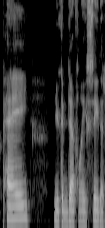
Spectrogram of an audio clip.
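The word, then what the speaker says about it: פ: Um, and that's the idea of the letter pay. You can definitely see that it has a P sound to it. Uh, so with the dot, it's the regular P sound.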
